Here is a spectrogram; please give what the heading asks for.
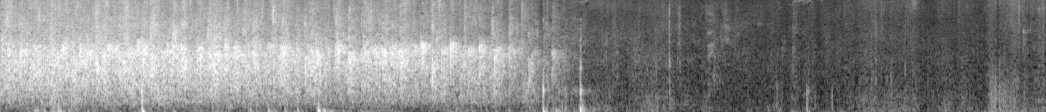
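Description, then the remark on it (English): A large crowd claps loudly and steadily for several seconds, welcoming Dr. Wayne Grudem as he comes to teach, then the applause fades quickly into quiet with a few scattered claps and small noises. “Wayne Grudem a warm round of applause and welcome as he comes to teach us now.”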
